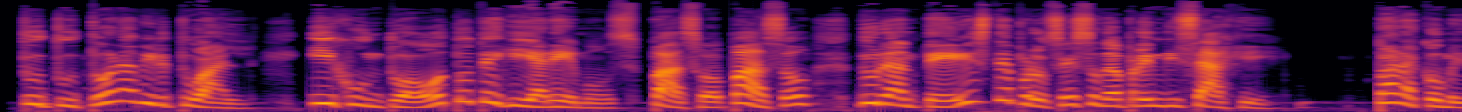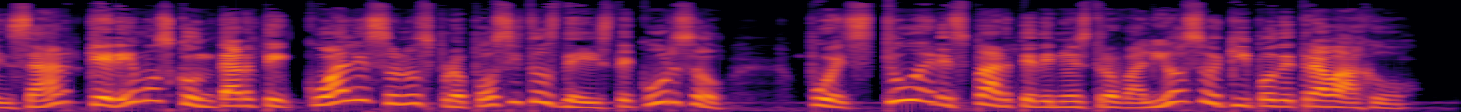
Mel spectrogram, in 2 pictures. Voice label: locutora colombiana colombian voiceover

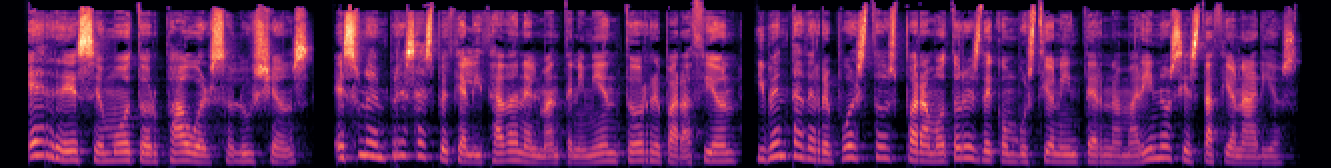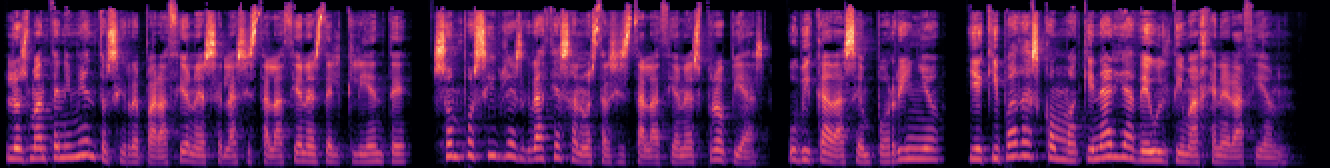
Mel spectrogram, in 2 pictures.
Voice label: locutora spanish voiceover

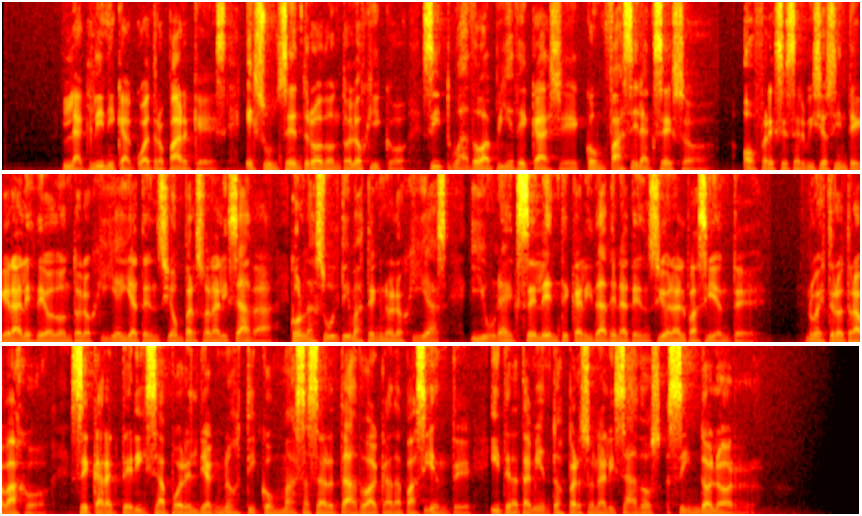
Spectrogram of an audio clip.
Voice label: locutor argentina argentinian voiceover; Argentinian voiceover artist

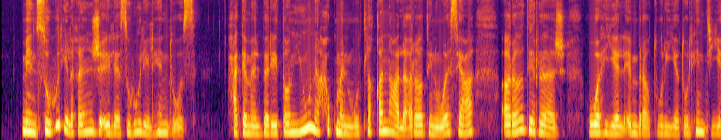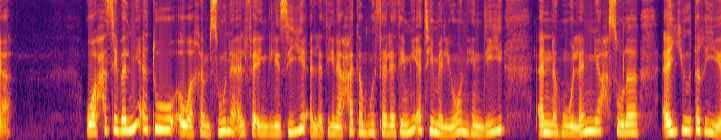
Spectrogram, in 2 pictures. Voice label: locutora arabe arabic female voiceover; Arabic female voice over. Lebanon

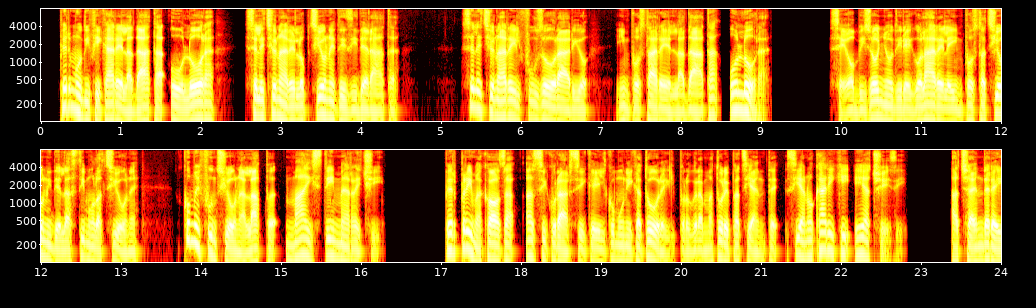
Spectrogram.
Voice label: locutor italiano italian voiceover; locutor de Italia

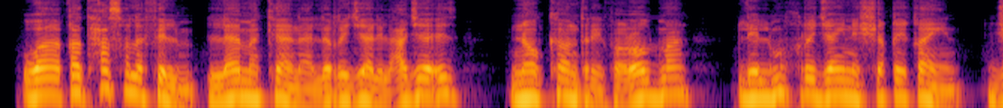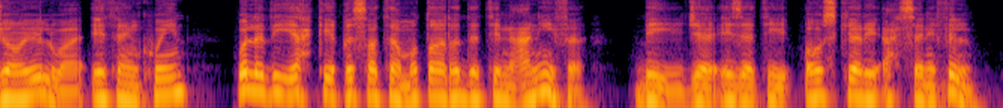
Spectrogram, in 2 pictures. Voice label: locutor arabe arabic voiceover iraq; Arabic male voiceover. Iraq

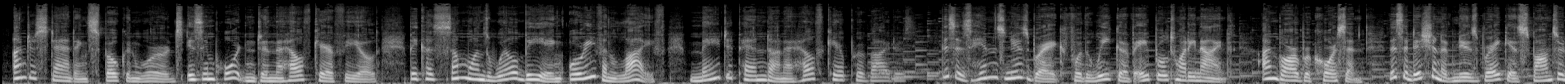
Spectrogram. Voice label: northamerican voiceover locutora norteamericana; USA

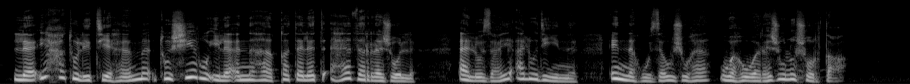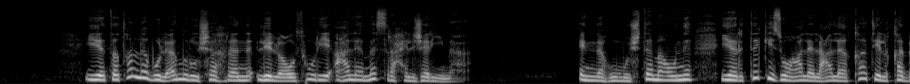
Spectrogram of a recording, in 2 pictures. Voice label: arabic female voiceover locutora arabe

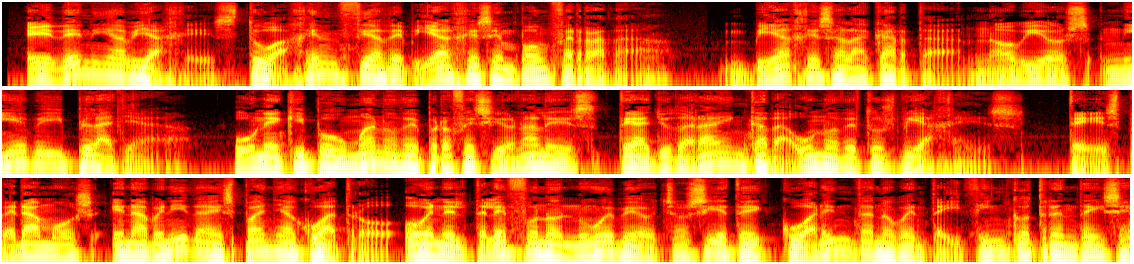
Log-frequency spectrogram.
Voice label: locutor spanish voiceover

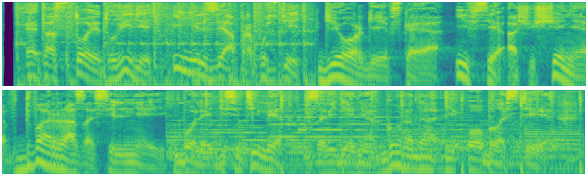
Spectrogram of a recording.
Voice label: russian male locutor ruso

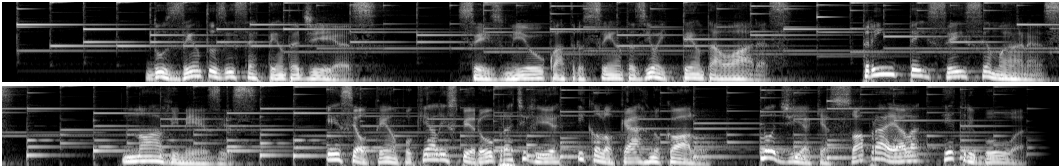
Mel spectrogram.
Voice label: locutor brasil brazilian voiceover; locutor de Brasil; locutores

